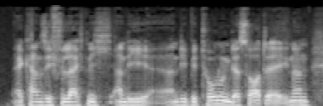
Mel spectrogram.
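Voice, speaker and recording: Very fast speech with ordinary pitch variation against noticeable background noise. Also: man. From Bavarian Lake Constance shore, Germany. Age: 30s. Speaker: winemaker. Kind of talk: interview.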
